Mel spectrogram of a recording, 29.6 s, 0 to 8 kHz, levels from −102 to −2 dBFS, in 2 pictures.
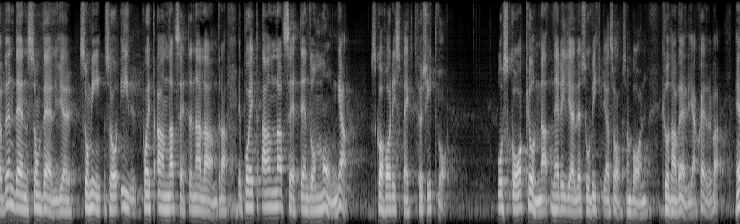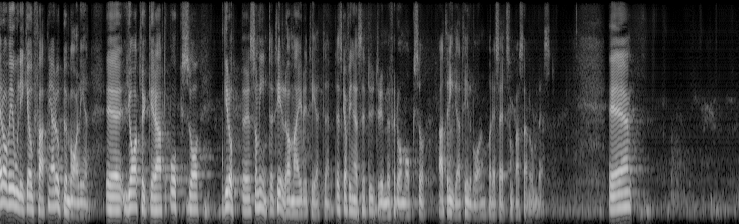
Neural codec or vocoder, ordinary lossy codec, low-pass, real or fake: codec, 16 kHz, 4 kbps, X-Codec, HuBERT features, trained on balanced general audio; none; none; fake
